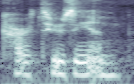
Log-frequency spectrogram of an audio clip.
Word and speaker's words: Carthusian: know what a is Carthusian just like Carthage?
